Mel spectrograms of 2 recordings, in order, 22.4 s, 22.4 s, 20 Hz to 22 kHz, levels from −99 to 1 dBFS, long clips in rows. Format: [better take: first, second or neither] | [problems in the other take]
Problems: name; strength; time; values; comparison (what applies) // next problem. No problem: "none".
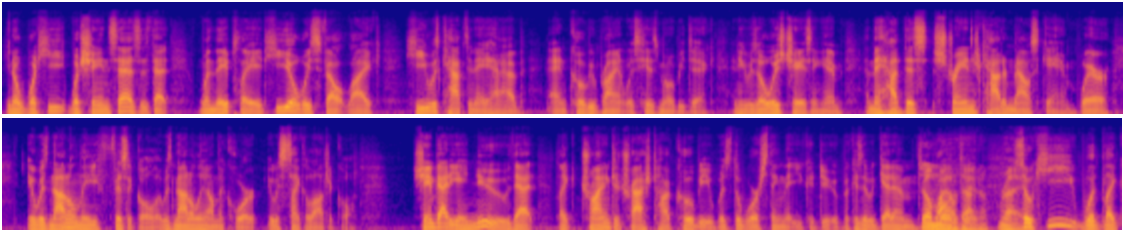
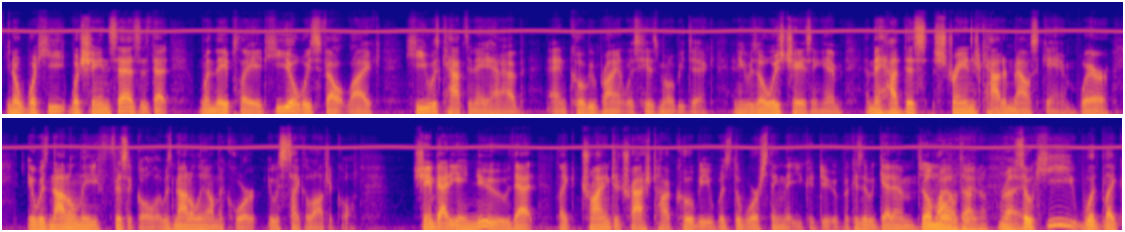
first | high-pitched whine; noticeable; throughout; 7.5 kHz, 15 dB below the speech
